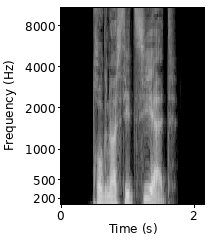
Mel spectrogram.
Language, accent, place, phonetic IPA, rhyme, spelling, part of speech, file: German, Germany, Berlin, [pʁoɡnɔstiˈt͡siːɐ̯t], -iːɐ̯t, prognostiziert, adjective / verb, De-prognostiziert.ogg
- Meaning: 1. past participle of prognostizieren 2. inflection of prognostizieren: third-person singular present 3. inflection of prognostizieren: second-person plural present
